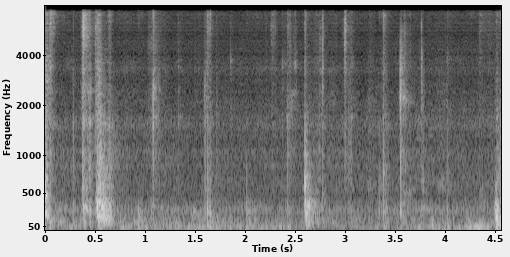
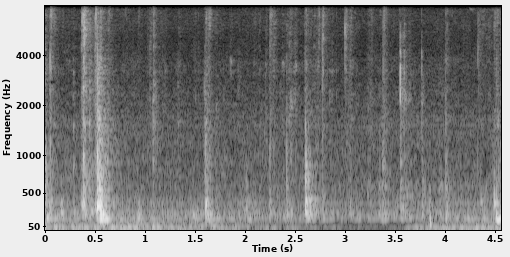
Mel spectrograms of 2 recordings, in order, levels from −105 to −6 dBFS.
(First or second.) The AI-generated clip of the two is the first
